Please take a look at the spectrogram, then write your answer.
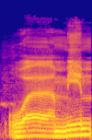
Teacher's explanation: Wa mim kasroh masuk ke mim tasydid dibaca gunnah musyaddadah, sehingga harus ada dengung di hidung. Wa mim, jika hidung kita ditutup maka terjadi mim, ada suara yang terganggu.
